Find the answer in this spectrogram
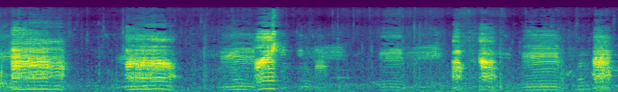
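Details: Loud brassy honks from two male and one female African geese in a backyard come in long bursts separated by short pauses, some calls doubled.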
